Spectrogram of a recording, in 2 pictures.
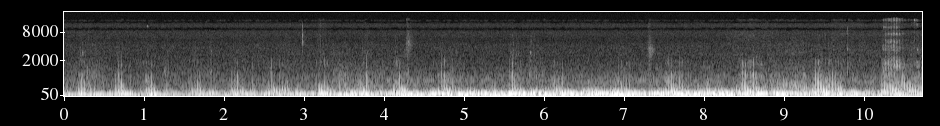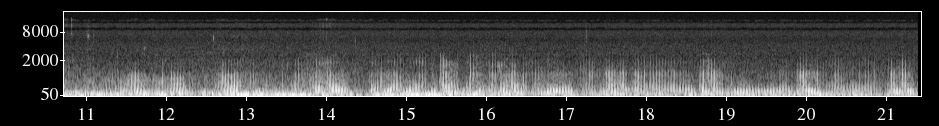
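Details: A cat kissing her mum gives a deep, continuous purr, a dense low rumble pulsing rapidly and evenly, with a few soft rustles and light clicks over the top in a quiet indoor setting.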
